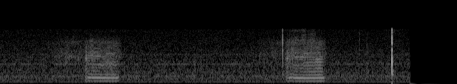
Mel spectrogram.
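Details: Fuku-chan, a Boston Terrier napping the day after coming home, lets out two buzzy snoring breaths about two seconds apart, then a sharp click before the sound cuts off.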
